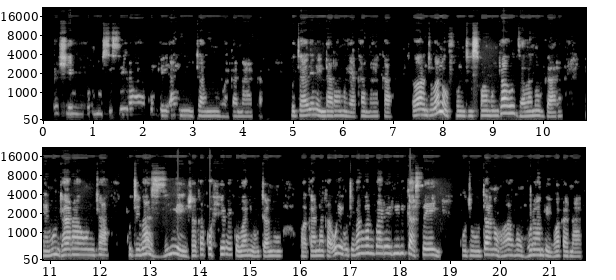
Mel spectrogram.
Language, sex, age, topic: Ndau, male, 18-24, health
